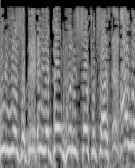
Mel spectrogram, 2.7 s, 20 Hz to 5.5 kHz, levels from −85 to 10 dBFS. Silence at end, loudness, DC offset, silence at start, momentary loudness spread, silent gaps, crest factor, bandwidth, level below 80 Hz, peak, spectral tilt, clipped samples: 0 s; -9 LUFS; under 0.1%; 0 s; 2 LU; none; 8 dB; 4.9 kHz; -36 dBFS; 0 dBFS; -7.5 dB/octave; under 0.1%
